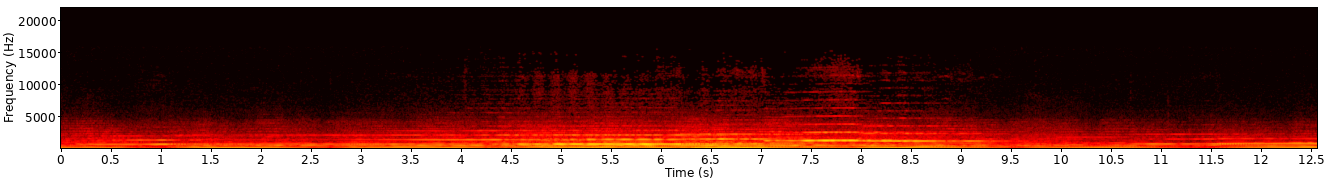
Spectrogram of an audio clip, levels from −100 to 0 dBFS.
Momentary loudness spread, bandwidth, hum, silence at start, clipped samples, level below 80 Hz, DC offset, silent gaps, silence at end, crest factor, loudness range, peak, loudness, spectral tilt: 14 LU; 7.8 kHz; none; 0 s; under 0.1%; -46 dBFS; under 0.1%; none; 0 s; 16 dB; 10 LU; -24 dBFS; -40 LUFS; -7.5 dB/octave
